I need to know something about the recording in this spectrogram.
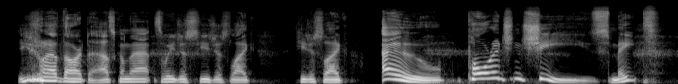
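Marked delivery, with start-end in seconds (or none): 3.8-6.6 high, terrible fake English accent. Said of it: "it's a very bad English accent".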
